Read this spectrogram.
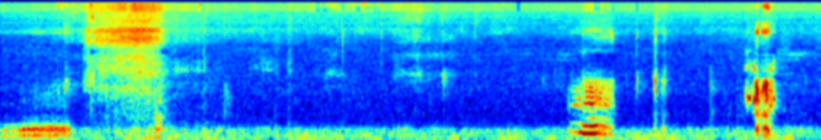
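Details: Loud snoring from Midnight, a sleeping cat filmed in a garden: continuous low rattling rumble, with a few brief squeaky calls and outdoor noise in the background.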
